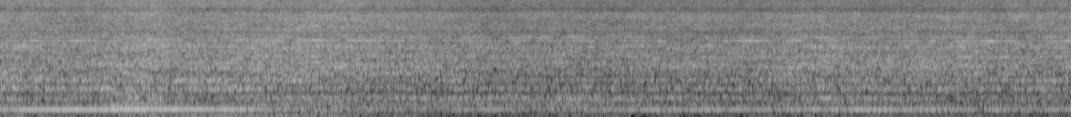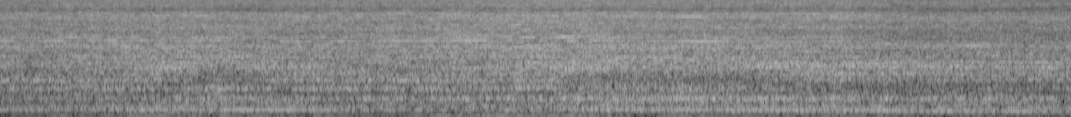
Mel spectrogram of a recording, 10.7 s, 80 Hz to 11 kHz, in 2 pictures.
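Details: Hoover Platinum UH30010 upright vacuum after cord replacement and service, running on carpet: steady mid-pitched motor drone with gentle brush whir and slight pitch sway; running smoothly and healthy.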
